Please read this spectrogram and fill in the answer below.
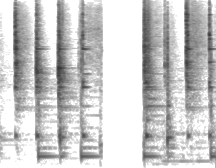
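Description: Isolated percussion track of a cowbell-led Latin-funk groove: a cowbell struck in a quick, even rhythm of about five hits a second, with other hand percussion. The sound cuts out completely for about a third of a second just after a second in, then resumes.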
